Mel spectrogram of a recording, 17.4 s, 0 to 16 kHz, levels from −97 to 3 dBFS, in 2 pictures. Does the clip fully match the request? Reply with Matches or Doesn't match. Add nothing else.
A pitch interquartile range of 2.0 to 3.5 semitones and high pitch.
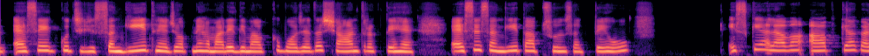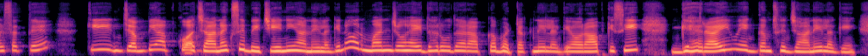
Matches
